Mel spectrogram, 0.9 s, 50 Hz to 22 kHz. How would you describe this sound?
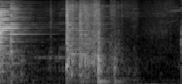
Sound effects > Other mechanisms, engines, machines
metal shop foley -069
bop, tools, percussion, strike, fx, shop, pop, wood, sound, boom, oneshot, sfx, foley, thud, crackle, little, bang, bam, knock, rustle, metal, perc, tink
